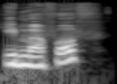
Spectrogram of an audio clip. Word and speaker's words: Imavov: Eh, hoe spreek je zijn naam uit? Noesadin Imavov? Ja, die. Ja. Imanov. Imavov? Ima? Imavov, ja. Imavov, oké.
